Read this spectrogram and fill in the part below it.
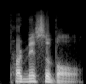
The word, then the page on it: permissible: American English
